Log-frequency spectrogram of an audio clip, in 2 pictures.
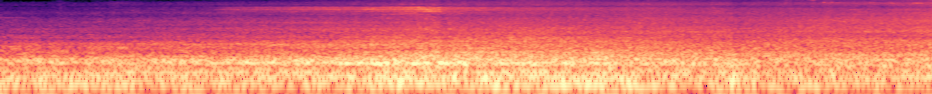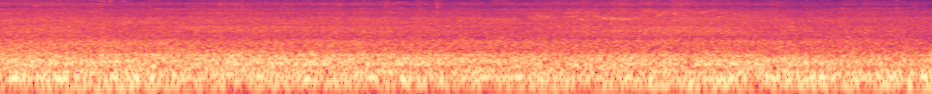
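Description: Diesel-hauled local passenger train pulling slowly into a station. The locomotive passes close, loudest a few seconds in, and then the coaches roll steadily by with wheel rumble and a few faint high squeals.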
